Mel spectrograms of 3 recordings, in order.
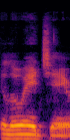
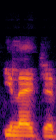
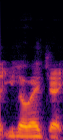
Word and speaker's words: Iloeje: It's Iloeje. The O is actually silent for the most part. All right. But I would also answer to Iloeje if someone feels comfortable calling me that, but Iloeje is the right pronunciation.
